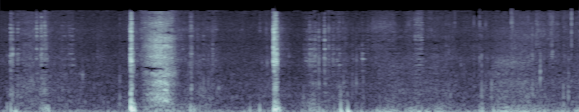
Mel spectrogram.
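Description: Digging in dry soil with a ribbed steel bar and bare hands: two sharp knocks about a second apart, the first followed by a short scrape of loose earth.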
